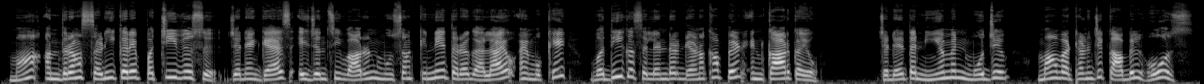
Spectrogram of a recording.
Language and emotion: Sindhi, angry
